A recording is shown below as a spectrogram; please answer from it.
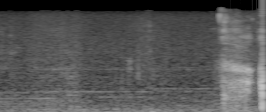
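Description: Near silence: faint room tone, then a woman's breathy intake and voice coming in near the end.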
